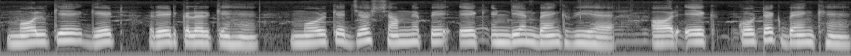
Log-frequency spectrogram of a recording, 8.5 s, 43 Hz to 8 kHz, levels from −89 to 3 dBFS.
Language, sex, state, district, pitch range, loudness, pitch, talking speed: Hindi, male, Jharkhand, Deoghar, 145-165 Hz, -16 LUFS, 155 Hz, 155 wpm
